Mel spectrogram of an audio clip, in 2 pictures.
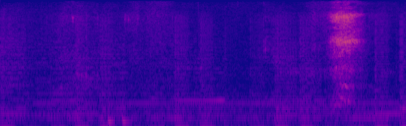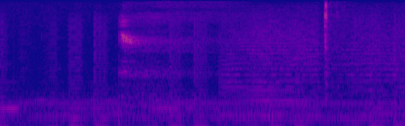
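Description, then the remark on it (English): A person with a runny nose makes a couple of short, breathy nasal sniffs, one clearly louder around the middle, over a steady, low, rhythmic background hum. No one speaks. “Okay, so first of all, I want to apologize a little bit for the sniffing. I got a little teeny bit of a runny nose.”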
